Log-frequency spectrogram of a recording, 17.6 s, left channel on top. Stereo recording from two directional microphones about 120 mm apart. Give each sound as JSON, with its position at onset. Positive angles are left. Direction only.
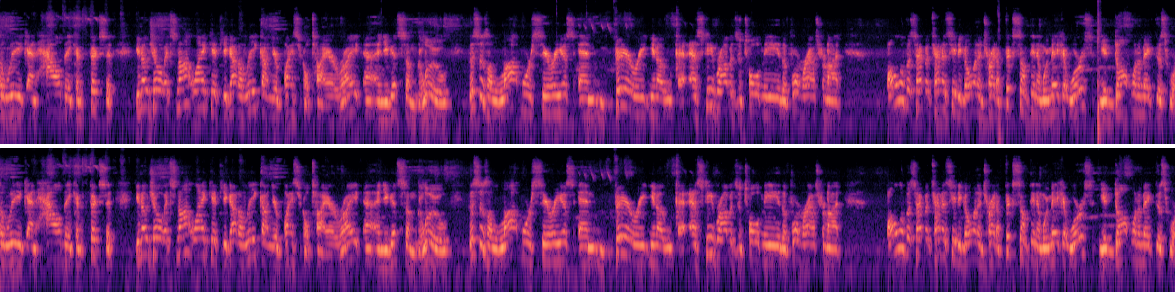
{"t": 0.0, "sound": "speech", "side_deg": -25}
{"t": 4.7, "sound": "speech", "side_deg": -20}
